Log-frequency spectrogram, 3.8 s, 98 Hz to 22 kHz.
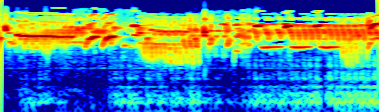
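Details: Adult Timbrado canary teaching young canaries to sing, 2021: fast even rattle, a buzzy low roll, then warbled notes and repeated clear whistled tones, soft low hum behind.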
